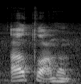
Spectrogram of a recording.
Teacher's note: ایک تو طا موٹے حروف میں سے ہے، اور دوسرا اس پر قلقلہ ہے، جھٹکے کے ساتھ پڑھیں گے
